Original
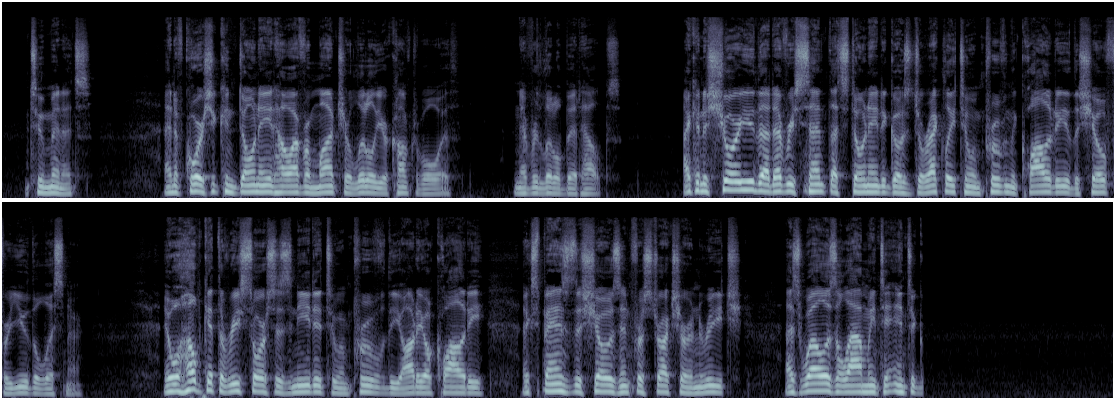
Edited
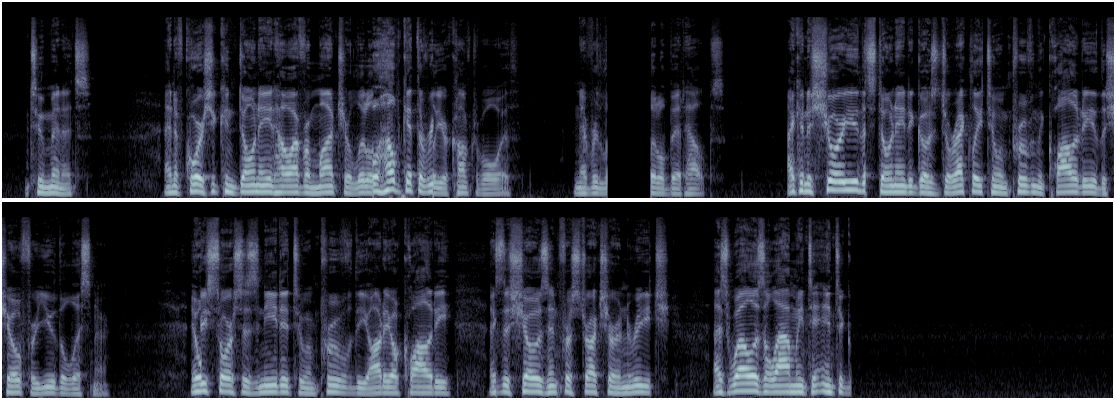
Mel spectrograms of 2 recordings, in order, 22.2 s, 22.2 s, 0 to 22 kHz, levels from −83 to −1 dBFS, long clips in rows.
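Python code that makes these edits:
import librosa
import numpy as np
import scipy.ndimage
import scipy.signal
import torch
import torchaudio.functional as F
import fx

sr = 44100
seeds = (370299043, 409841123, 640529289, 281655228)

y = fx.edit(x, sr, fx.insert_silence(at_s=5.45, length_s=0.44),
    fx.cut(start_s=7.59, length_s=0.77),
    fx.move(start_s=12.84, length_s=0.6, to_s=3.71),
    fx.cut(start_s=16.39, length_s=0.39), tone=tone)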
